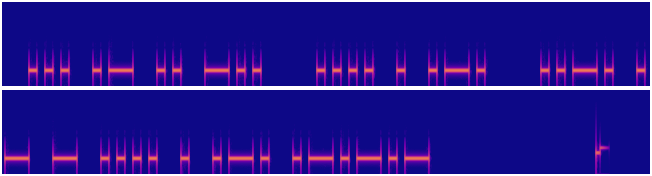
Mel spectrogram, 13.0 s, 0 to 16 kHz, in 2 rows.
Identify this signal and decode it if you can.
Morse code, heard as a keyed tone, about 15 wpm, 700 Hz. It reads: SAID HER FATHER.
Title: Sentences from Top 300 Words 15wpm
